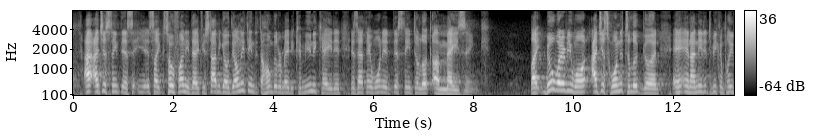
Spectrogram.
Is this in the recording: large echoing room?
yes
